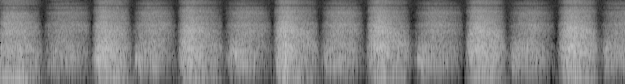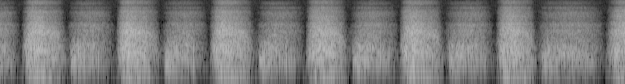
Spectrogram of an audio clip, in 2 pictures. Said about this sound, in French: inspire profondément à gauche, fermez à gauche, ouvrez à droite, expire à droite, encore une quinzaine de respirations.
